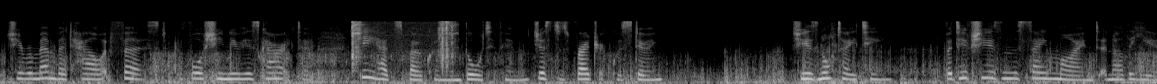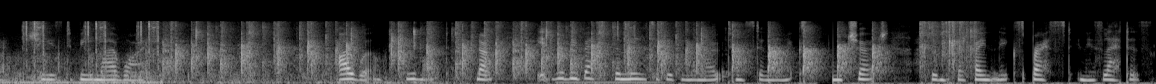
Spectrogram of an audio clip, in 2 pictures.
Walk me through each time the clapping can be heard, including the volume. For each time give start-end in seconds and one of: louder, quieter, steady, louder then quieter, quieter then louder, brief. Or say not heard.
13.0-21.4 steady.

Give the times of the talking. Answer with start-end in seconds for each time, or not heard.
0.0-6.7, 7.9-13.2, 14.8-23.0.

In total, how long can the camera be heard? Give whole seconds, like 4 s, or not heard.
4 s.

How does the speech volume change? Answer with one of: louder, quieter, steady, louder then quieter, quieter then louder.
steady.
